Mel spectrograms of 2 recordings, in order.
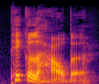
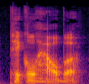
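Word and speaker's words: Pickelhaube: Um the next German word from this area is picklehala. So actually that's the German pronunciation picklehala and in English the pronunciation is very similar picklehalba.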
